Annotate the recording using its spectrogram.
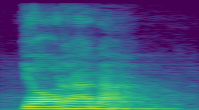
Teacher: Như cô nói thì nhiều khi từ này người Hàn có thể đọc một cách khác nữa, đó là đọc nối chữ R lên khi mà đọc nhanh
